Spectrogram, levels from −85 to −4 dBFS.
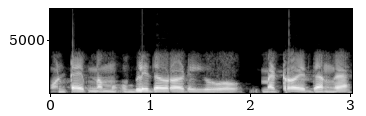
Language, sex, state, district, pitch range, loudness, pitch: Kannada, male, Karnataka, Dharwad, 95-110 Hz, -16 LUFS, 100 Hz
